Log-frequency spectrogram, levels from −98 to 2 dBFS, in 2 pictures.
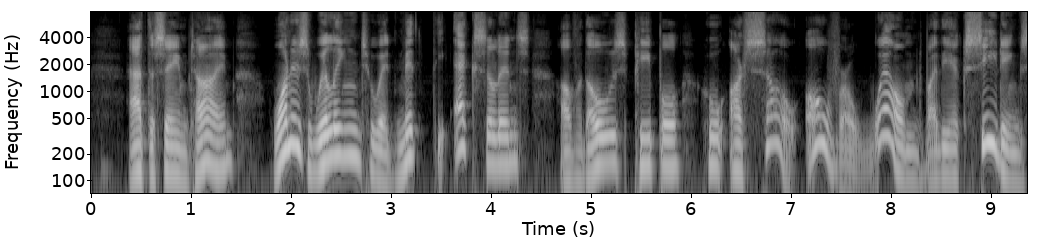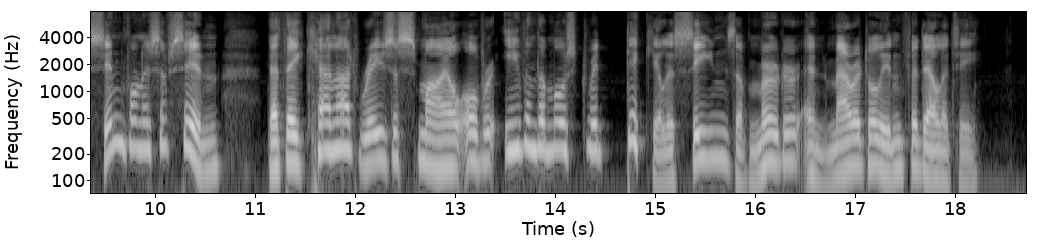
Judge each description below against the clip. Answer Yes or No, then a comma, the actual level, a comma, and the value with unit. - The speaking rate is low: Yes, slow, 130 wpm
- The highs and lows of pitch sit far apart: Yes, wide, 8.6 semitones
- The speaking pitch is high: No, medium, 150 Hz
